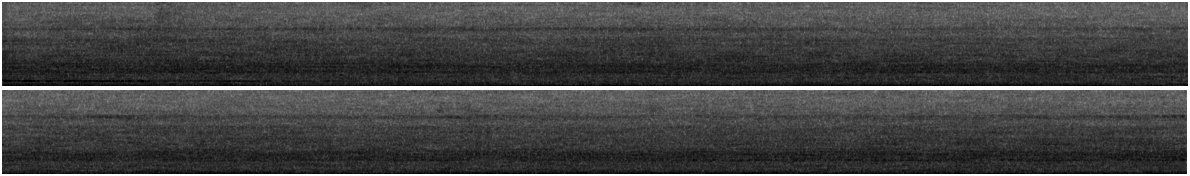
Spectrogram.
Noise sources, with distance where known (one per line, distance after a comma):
unidentified impact machinery, near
